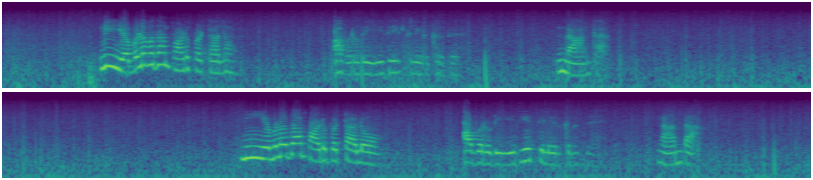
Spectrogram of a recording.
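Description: A woman speaks softly and slowly, close by.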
